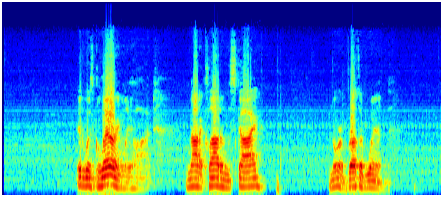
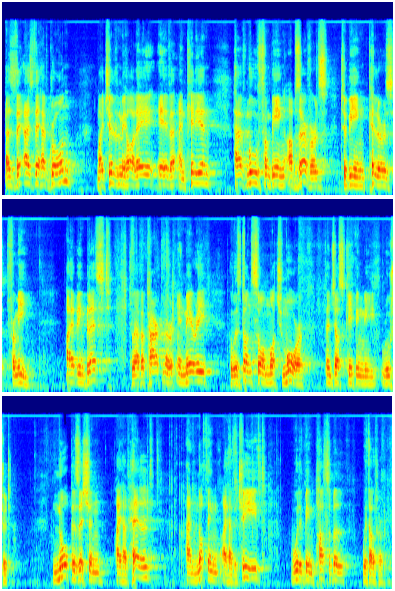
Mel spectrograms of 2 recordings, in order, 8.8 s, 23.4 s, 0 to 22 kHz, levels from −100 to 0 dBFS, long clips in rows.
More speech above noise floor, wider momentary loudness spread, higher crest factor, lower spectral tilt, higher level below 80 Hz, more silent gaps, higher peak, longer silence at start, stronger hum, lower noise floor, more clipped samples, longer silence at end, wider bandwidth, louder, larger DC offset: first, 38 dB vs 32 dB; first, 19 LU vs 10 LU; about the same, 14 dB vs 18 dB; first, -7 dB/octave vs -3.5 dB/octave; first, -52 dBFS vs -60 dBFS; neither; first, 0 dBFS vs -4 dBFS; first, 1.5 s vs 0.05 s; neither; second, -48 dBFS vs -53 dBFS; neither; first, 1.1 s vs 0 s; second, 11.5 kHz vs 15.5 kHz; first, -11 LUFS vs -22 LUFS; neither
